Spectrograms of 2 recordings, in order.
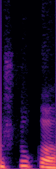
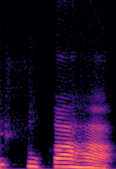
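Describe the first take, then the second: First: "शुकः" with short a, echoed as "shuka-ha"; singular visarga ending. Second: "शुकाः" with long aa, as "shukaa-haa"; plural "haa" ending. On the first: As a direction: keep the "ka" of "शुकः" short before the breath. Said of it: "एक हो तो". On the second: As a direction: lengthen the end of "शुकाः" into an echoed "haa". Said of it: "इसलिए हम हा पढ़ेंगे". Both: Shown as a demonstration.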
